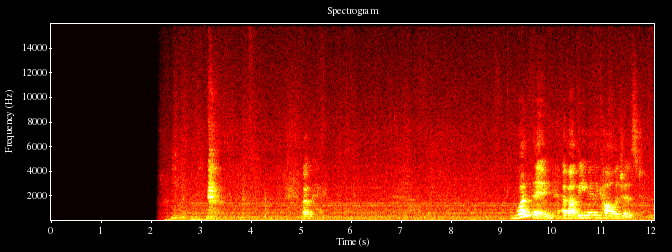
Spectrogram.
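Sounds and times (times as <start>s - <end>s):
room hum with faint hiss: 2.2s - 12.0s.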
